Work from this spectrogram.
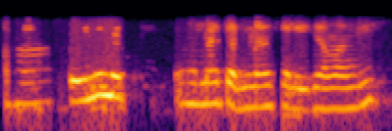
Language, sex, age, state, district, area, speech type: Punjabi, female, 30-45, Punjab, Firozpur, urban, conversation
